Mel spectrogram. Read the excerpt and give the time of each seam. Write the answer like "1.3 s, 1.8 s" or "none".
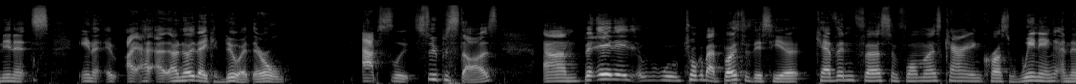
none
